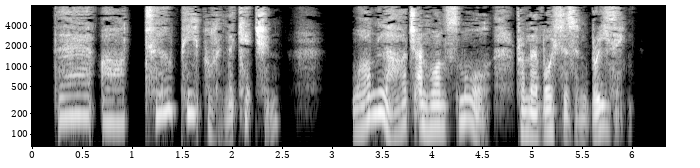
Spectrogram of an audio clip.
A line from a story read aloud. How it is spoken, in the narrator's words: whispered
